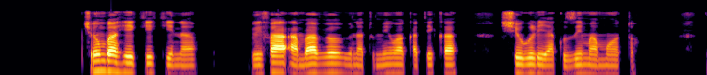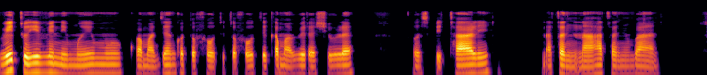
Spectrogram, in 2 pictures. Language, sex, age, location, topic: Swahili, male, 25-35, Kisii, education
